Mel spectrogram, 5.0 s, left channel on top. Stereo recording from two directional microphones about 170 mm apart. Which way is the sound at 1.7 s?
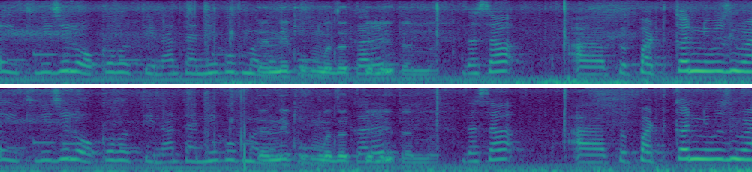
5° right (ahead or behind).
